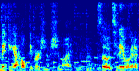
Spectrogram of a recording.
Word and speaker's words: shumai: So they actually have so China is where the shumai or sumai, and then the English translation is shumai. Okay. But sumai is really how most Chinese cultures like pronounce it and they make it.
